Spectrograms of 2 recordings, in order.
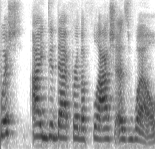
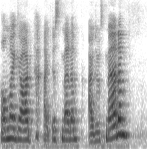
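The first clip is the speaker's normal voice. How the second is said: put-on nervous, panicky freak-out. Describing meeting someone, the speaker acts out a past nervous freak-out. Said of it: "the nervousness gets kicked back in".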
